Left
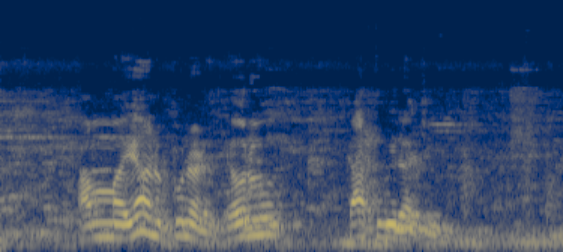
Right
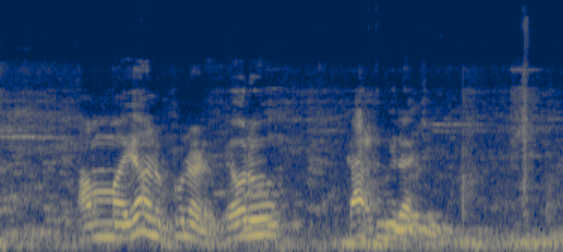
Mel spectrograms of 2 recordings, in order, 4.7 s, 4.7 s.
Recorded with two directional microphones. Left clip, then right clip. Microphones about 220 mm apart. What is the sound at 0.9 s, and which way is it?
Speech, 10° right (ahead or behind).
